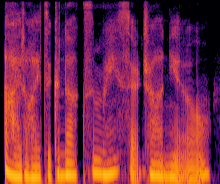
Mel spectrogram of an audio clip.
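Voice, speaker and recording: A woman voicing a curious, teasing half-elf tower master in a fantasy ASMR roleplay, speaking softly in an unhurried, formal, old-fashioned way. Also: very deep voice, no echo, studio quality, exaggerated voice. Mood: pensive, curious. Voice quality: soft, breathy, husky.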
